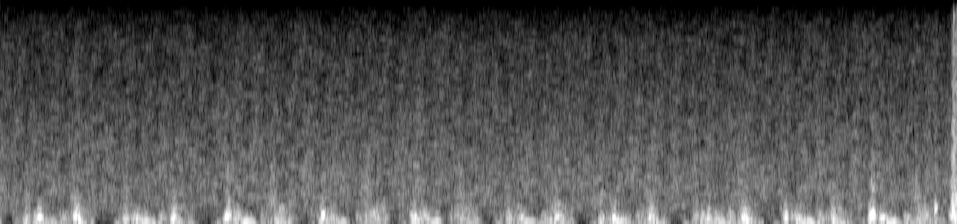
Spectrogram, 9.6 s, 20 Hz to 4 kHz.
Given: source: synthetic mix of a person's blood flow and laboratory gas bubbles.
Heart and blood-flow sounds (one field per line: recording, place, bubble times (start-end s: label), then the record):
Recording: Doppler ultrasound of blood flow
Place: precordium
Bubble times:
9.34-9.39 s: bubbles
9.49-9.58 s: bubbles
From the record:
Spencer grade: 2 (many but less than half of the cardiac periods contain bubble signals, singularly or in groups)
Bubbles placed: anywhere in the cardiac cycle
